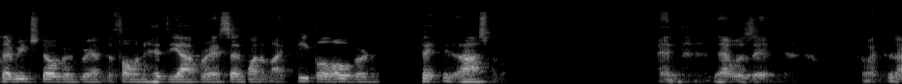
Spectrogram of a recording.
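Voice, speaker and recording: Older man, New York accent, earnest storyteller, mid-pitched voice, drops quiet at heavy moments. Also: poor audio. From Brooklyn, New York. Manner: earnest, retells dialogue in quotes, voice drops low and quiet at hard moments. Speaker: guest telling his story. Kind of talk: personal storytelling.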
